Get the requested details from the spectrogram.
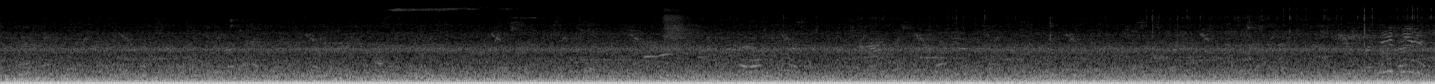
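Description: People chat quietly in the distance.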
